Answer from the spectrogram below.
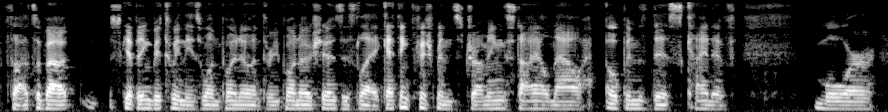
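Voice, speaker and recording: A man's voice: fairly low pitch, level tone, unhurried, a bit bright, lo-fi sound. A man co-hosting a podcast in casual chat, rambling with frequent restarts and laughing often. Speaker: podcast co-host.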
